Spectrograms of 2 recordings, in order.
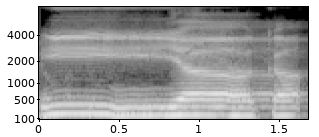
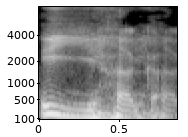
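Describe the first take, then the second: First: The first vowel is stretched long. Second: The first vowel is short before a doubled y. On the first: The speaker calls it wrong. "ഈയാക്ക ഈ നീട്ടിയിട്ട് ഓതും, അത് തെറ്റാണ്" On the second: The speaker calls it right. "ഈയാക്ക അല്ല ഇയ്യാക്ക"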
